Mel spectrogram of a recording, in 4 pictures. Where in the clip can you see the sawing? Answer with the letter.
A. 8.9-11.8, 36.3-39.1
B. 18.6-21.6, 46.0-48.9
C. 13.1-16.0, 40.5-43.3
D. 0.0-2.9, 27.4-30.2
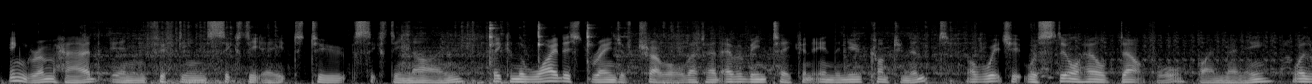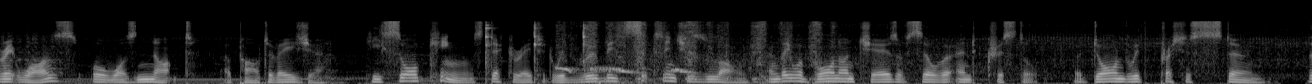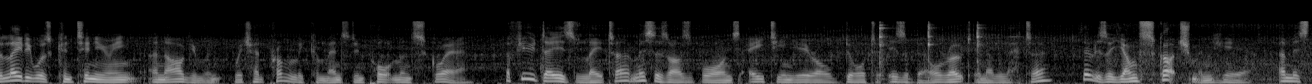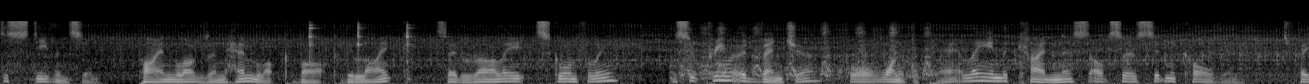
B.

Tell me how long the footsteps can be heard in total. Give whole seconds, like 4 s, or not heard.
not heard.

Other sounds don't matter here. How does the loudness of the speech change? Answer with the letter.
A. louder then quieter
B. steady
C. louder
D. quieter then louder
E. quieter
B.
